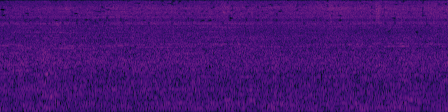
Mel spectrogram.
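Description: Steady rumble and hiss of a cruise ship under way, with a faint low hum through the middle.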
